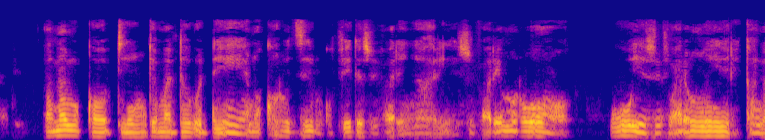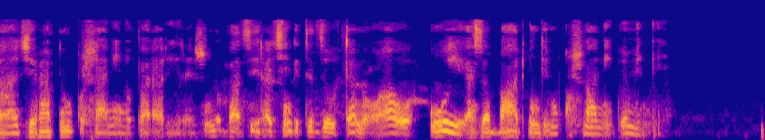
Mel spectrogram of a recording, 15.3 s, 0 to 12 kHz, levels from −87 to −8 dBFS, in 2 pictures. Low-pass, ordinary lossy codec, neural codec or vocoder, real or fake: 7.2 kHz; AAC, 32 kbps; codec, 16 kHz, 2 kbps, FreqCodec, larger model; fake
